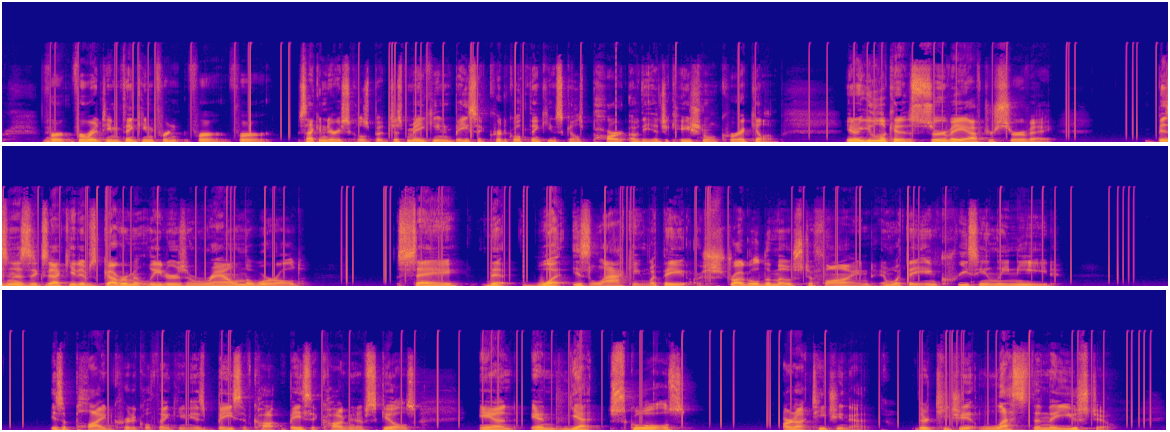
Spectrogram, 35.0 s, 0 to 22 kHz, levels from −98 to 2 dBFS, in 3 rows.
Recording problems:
crackle, like an old record; noticeable; 20 dB below the speech

